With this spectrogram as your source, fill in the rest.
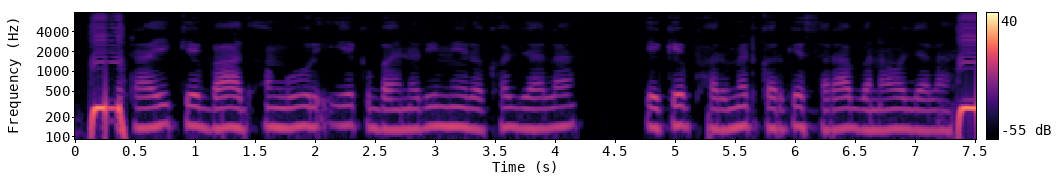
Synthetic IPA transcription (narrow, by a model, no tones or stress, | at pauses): sʰəʈaːikebaːd̪ə̃ŋɡuːɾeːkbaːɪnɾimẽɾəkʰəld͡ʒaːla | eːkepʰəɾmeʈkəɾkesəɾaːbːənaːʋəld͡ʒaːla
